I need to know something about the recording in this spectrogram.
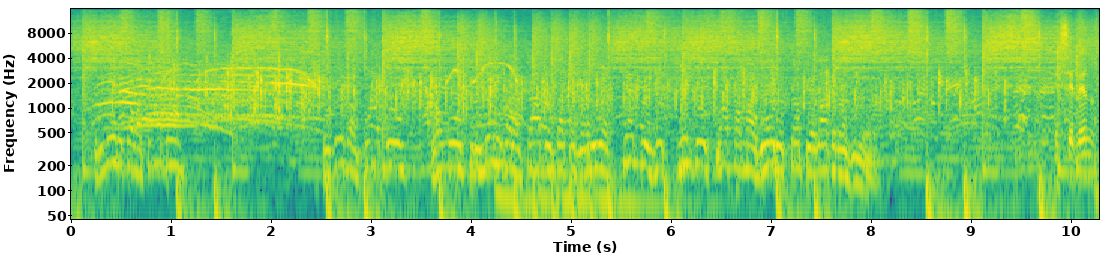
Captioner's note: muffled announcement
